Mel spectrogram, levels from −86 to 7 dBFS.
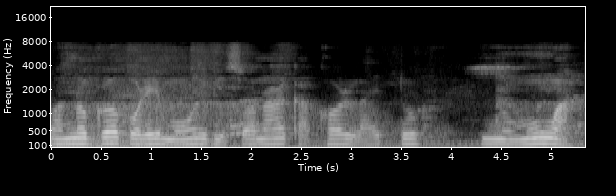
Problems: constant background noise, background conversations at intervals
